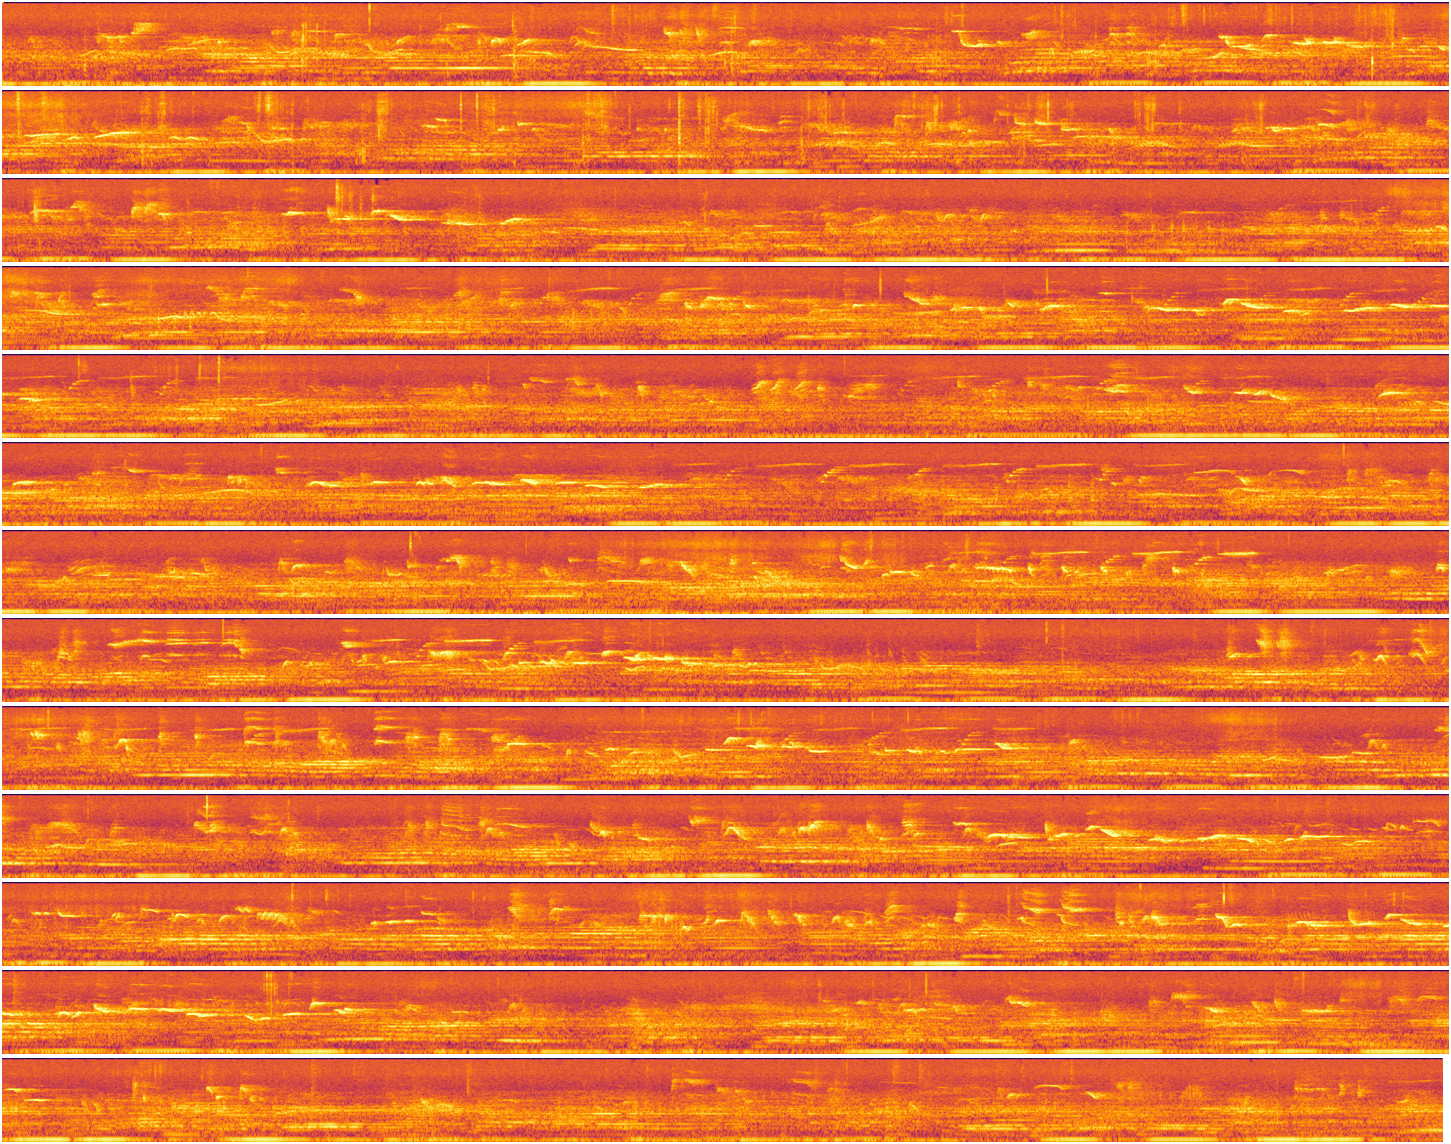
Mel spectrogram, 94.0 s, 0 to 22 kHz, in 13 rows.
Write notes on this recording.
over the past six weeks, since the beginning of the lockdown and social distancing regulations, "Brandheide radio" goes on air for 30 minutes form some speakers in one of the gardens. here we are listening to the special street mix from a little further down the road; the birds in some large old trees here seem to enjoy tuning in too...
